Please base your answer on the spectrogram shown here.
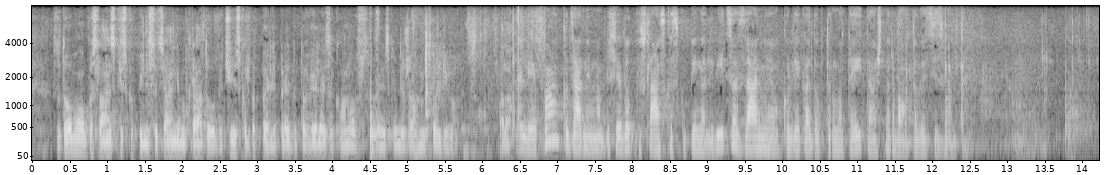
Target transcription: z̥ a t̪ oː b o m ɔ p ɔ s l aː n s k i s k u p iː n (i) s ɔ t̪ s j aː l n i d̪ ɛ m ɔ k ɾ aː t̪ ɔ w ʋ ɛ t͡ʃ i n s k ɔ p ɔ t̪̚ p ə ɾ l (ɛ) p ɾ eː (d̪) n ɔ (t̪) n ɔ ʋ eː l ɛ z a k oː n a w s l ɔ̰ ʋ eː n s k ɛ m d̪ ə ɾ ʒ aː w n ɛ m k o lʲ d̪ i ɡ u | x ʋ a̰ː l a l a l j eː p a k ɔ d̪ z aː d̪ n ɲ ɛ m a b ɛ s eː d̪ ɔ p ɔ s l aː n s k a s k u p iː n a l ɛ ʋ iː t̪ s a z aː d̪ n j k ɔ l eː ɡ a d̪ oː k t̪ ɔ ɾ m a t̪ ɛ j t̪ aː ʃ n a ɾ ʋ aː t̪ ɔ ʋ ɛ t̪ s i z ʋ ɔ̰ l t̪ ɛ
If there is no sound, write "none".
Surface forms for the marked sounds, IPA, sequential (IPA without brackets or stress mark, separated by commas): i, i, d̪, t̪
